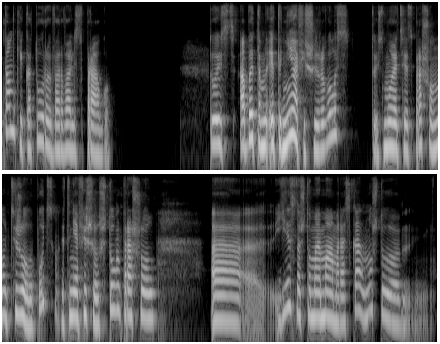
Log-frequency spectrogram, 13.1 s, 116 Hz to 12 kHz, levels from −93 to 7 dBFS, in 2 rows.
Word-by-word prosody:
танки, 335 -8 -1
которые 220 +2 -2
ворвались 200 -1 -1
в 200 - -22
Прагу. 185 -4 -1 1.5
То 235 - +3
есть 235 0 0
об 225 +3 +3
этом 260 -5 +6
это 225 0 +4
не 255 +8 +8
афишировалось. 255 +7 0 0.3
То - - -6
есть 185 - -8
мой 215 0 +5
отец 205 -1 -3
прошел, 225 -1 -2
ну, 230 +3 +1
тяжелый 225 -5 0
путь. 340 - -6
Это 210 +2 -5
не 235 - +4
афишировалось, 220 -4 -2
что 280 - -3
он 280 0 -3
прошел. 235 -2 -1 0.8
А, 210 -1 -1
э, - - -15
единственное, 265 - -4
что 240 0 -6
моя 230 0 +2
мама 225 -3 +2
рассказывала, 225 +5 -4
ну, 280 - -7
что, 225 -8 -4
м, 195 +2 -15
225 Hz, 165 wpm, -24 LUFS, 205-245 Hz, 1.5 s, не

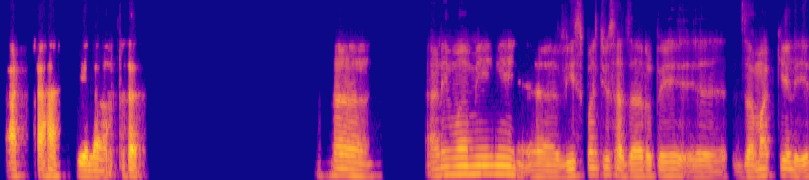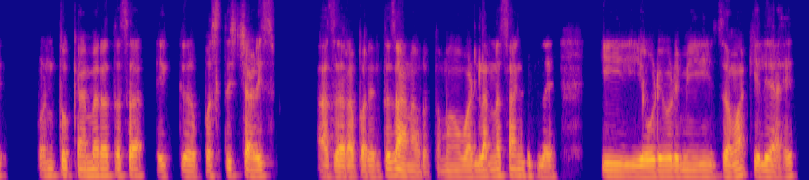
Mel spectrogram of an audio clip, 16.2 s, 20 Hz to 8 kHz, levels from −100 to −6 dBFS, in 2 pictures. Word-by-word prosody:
अट्टाहास 110 -1 +5 0.2
केला 105 -1 +8
होता. - - +5 2.0
हां. 110 -4 +3 0.6
आणि 120 +4 -1
मग 135 +1 +5
मी 140 +1 +3 0.3
अ, 100 -4 -3 0.2
₹20,000-₹25,000 110 -5 0
अ, - - -9 0.2
जमा 105 +3 +2
केलेत 115 -3 +1 0.4
पण 110 +1 -7
तो 120 - +1
कॅमेरा 110 0 -1
तसा 110 +1 -1 0.2
एक 100 0 -10
अ, 95 - 0
35,000-40,000 100 -3 -4
जाणार 95 -6 0
होता. 85 0 -13
मग 100 +1 -8
वडिलांना 100 +2 -2
सांगितलं 110 -3 -5
आहे, 90 - -5 0.5
की 100 -2 -2
"एवढे, 95 +1 +3
एवढे 100 +1 +1
मी 100 -1 -6
जमा 100 +3 0
केले 100 0 0
आहेत." 105 +2 -5
105 Hz, 120 wpm, -28 LUFS, 100-110 Hz, 2.0 s, केला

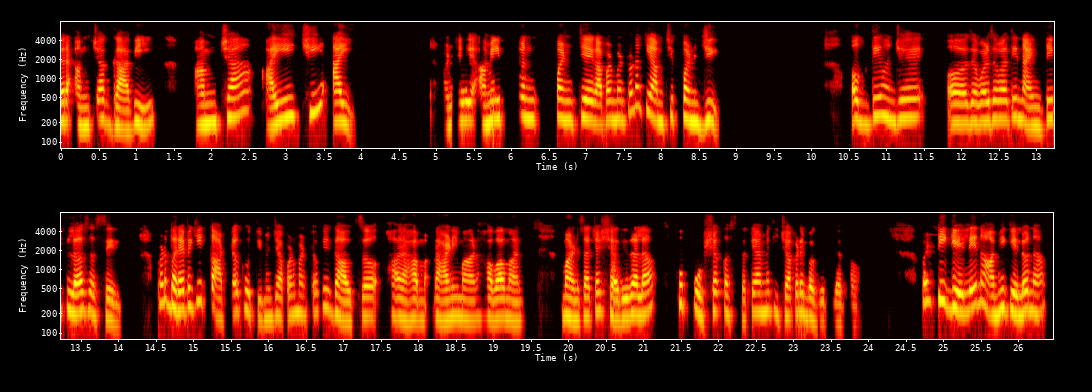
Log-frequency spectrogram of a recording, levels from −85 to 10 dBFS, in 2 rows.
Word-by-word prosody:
तर 210 - +3 0.2
आमच्या 180 +6 -1
गावी, 175 +2 +2 0.7
आमच्या 205 +6 +2 0.4
आईची 255 - +1 0.2
आई, 210 -3 +4 1.1
म्हणजे 210 +5 -3 0.2
आम्ही 220 +4 +3 0.3
पण 240 -2 +1 0.3
पणजी 230 -1 +1
एक 225 -3 +5
आपण 220 +3 +2
म्हणतो 225 +5 -2
ना 375 - 0
की 290 - 0
आमची 215 +1 +1
पणजी. 210 -2 +2 1.8
अगदी 220 +4 -1
म्हणजे 235 -3 -1 0.6
अ, - - 0 0.2
जवळ-जवळ 215 +3 +1
ती 245 - -1
90 180 -1 0
प्लस 220 0 +4
असेल, 175 -7 -4 0.5
पण 295 +3 0
बऱ्यापैकी 255 +4 +4
काटक 185 +4 0
होती. 215 -7 -5
म्हणजे 170 +3 -5
आपण 190 +2 -3
म्हणतो, 205 +1 -6
की 250 +3 -6
गावचं 185 +1 +1 0.2
ह 180 - -2 0.2
हम 165 -2 0
राहणीमान, 170 -1 0
हवामान, 170 -2 +3 0.5
माणसाच्या 180 +2 +1
शरीराला 195 +3 +3 0.4
खूप 285 -1 -2
पोषक 220 +1 -1
असतं. 195 -4 -7
ते - - -2
आम्ही 215 0 -1
तिच्याकडे 195 +1 -2
बघितलं 155 -2 -7
होतं. - - -15 0.9
पण 315 +1 +2
ती 335 - +8
गेले 230 +3 +5
ना, 295 -2 -1
आम्ही 205 +6 +2
गेलो 215 +1 +4
ना, 210 -2 -1
210 Hz, 125 wpm, -21 LUFS, 180-230 Hz, 1.8 s, ती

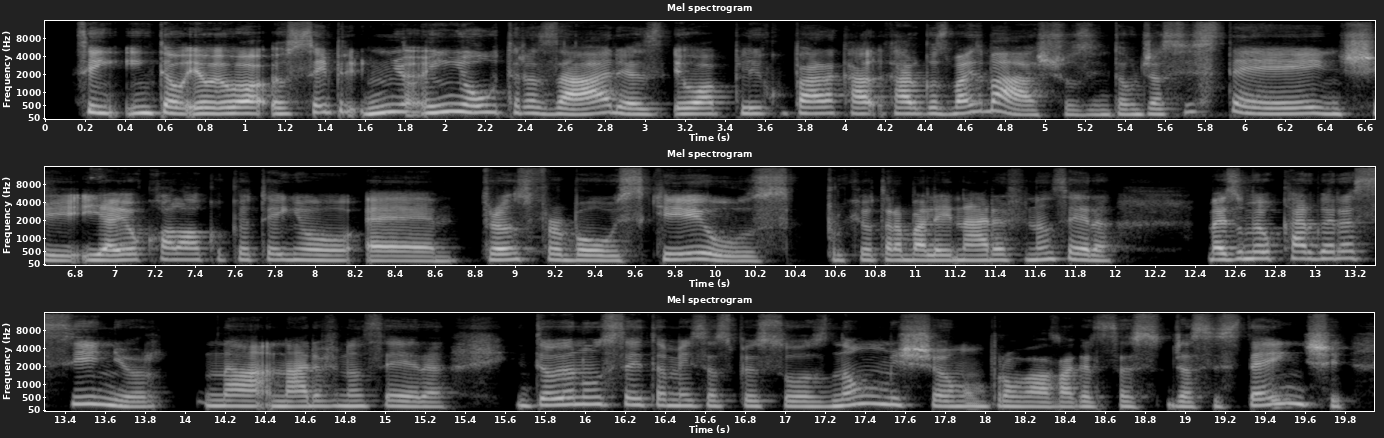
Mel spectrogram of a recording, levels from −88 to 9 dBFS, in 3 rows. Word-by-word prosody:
Sim, 250 -4 +3
então, 235 0 +4
eu 215 0 +6
eu 215 +1 +5
a 225 0 +8
eu 215 - +1
sempre 255 +5 -2
em 250 +7 +3
ou - - -1
em 270 +4 +3
outras 250 -5 -1
áreas 200 0 +4
eu 205 0 +3
aplico 220 +1 -3
para 225 0 +2
car 215 -2 +1
cargos 215 -1 0
mais 225 +7 +2
baixos, 175 - +1
então 180 +1 -6
de 195 +1 -1
assistente, 210 -3 0 0.2
e 200 +2 +1
aí 195 -1 +6
eu 210 - 0
coloco 215 0 -3
que 215 - -13
eu 210 - -4
tenho, 205 -3 -2
eh, 170 -2 +2
transferable 210 -3 +1
skills, 185 -3 -1 0.2
porque 195 0 -10
eu 200 - -4
trabalhei 195 -1 0
na 190 -1 +1
área 200 +1 +1
financeira, 210 -2 -2 0.4
mas 220 +1 +3
o - - -2
meu 250 0 +1
cargo 250 0 -1
era 260 +1 -2
sênior 250 -9 -2 0.2
na 200 -2 0
na 190 -1 0
área 190 +1 0
financeira. 195 -3 -4 0.3
Então 230 +2 -2
eu 250 - +1
não 265 0 -1
sei 250 -1 -3
também 220 -3 -4
se 205 - -8
as 200 0 -7
pessoas 190 -2 -5
não 245 +8 -1
me 255 -2 -1
chamam 195 -5 +2
pra 190 +1 -4
um 185 - -3
vaga 175 0 -2
de 175 - -11
ass 180 -1 -5
de 200 - -5
assistente, 225 +6 0
210 Hz, 200 wpm, -23 LUFS, 190-230 Hz, 0.4 s, a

